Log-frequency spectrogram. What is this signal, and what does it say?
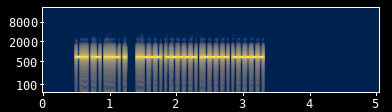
Morse code, heard as a keyed tone, about 48 wpm, 700 Hz. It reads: DAVE 2010
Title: CWT Exchange 50wpm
